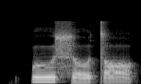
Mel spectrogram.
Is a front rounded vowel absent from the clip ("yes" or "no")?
yes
